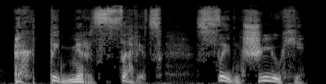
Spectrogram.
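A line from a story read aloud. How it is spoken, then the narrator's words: Hissing. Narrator (Russian): прошипела она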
